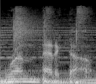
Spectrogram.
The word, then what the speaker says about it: Rembetika: I finally figured out how to say it. Rembetika.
